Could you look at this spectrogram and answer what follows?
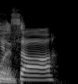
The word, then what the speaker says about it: Arkansas: When is S silent? – Arkansas. – Oh, yeah. Arkansas.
